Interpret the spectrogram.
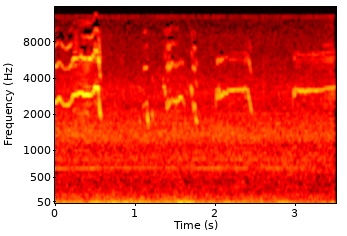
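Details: Feeding time for two bald eagle chicks at a Florida nest, 5 April 2022: thin, high whistled squeals, some wavering and bending downward, spaced irregularly over a low rumbling background.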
